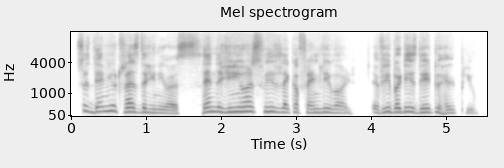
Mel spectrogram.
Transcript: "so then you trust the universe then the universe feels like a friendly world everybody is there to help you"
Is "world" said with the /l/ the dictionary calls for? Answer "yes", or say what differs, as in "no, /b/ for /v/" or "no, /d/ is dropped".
no, /l/ is dropped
